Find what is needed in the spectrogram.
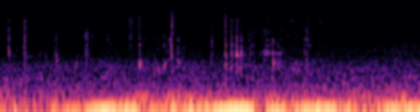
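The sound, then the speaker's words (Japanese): Crunchy chewing of a biscuit as it is eaten, with many brittle, irregular crackles over a steady low hum, moderately loud and without talk. “はい、いい音だね、はい、どうぞ、はい、”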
